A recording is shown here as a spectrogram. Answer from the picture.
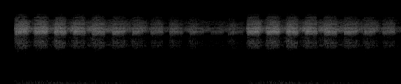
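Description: Cicadas singing in a dense chorus, a shrill buzz that pulses rapidly. It starts abruptly and swells louder again about halfway through.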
